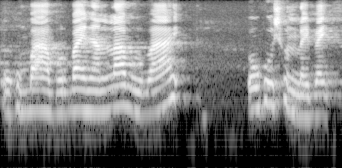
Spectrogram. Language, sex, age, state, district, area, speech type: Bodo, female, 60+, Assam, Chirang, rural, spontaneous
